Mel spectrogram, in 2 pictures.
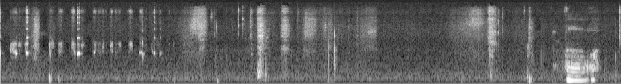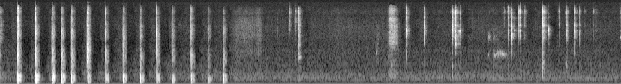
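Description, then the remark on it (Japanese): A pen squeaks across a writing surface in short scattered strokes, then a rapid, evenly spaced run of about a dozen sharp squeaks midway before slowing to sparse ones again. No one speaks. “てかこのキュッキュッキュッって音今更だけどキモくない？”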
